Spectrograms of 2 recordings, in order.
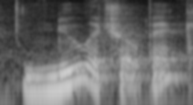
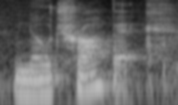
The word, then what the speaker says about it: nootropic: Word of the day is I've always been pronouncing it as nootropic because that's how it's spelled, but I've just learned it's nootropic.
